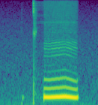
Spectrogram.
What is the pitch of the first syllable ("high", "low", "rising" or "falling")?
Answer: high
